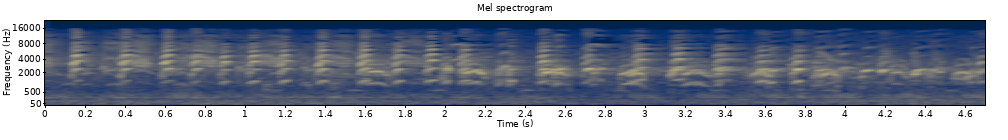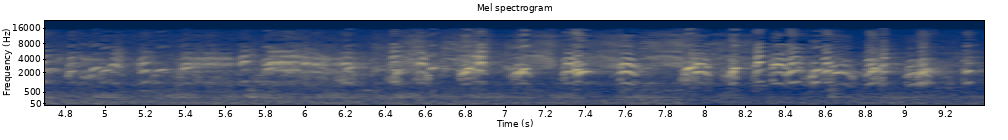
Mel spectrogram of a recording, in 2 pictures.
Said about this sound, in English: These are the sounds of a coastal marsh waking up at dawn in the springtime, when the birds are courting and mating and nest building and defending their territory. We sit quietly in an airboat and listen to the complex carryings-on of avian romance.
